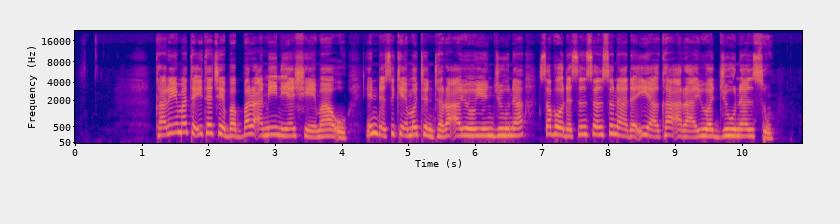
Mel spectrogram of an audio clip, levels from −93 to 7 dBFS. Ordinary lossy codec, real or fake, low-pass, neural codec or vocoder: none; real; none; none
